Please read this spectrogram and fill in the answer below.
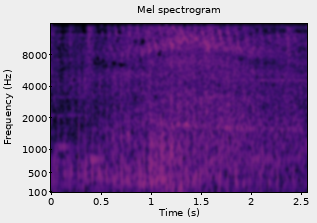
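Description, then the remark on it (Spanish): A hired helicopter waiting at the airport in São Paulo, Brazil: its rotor thumps in a steady, rapid pulse over a loud, continuous engine drone, filling the whole clip with no voices. “En realidad no pude disfrutar nada de la ciudad, ya que nada más llegar al aeropuerto, me esperaba el helicóptero que me contrataste.”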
